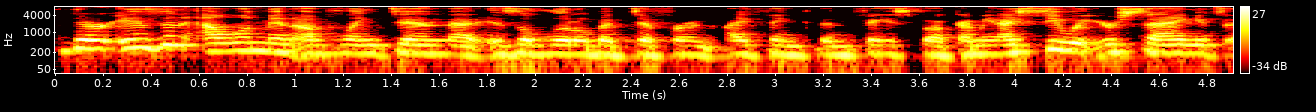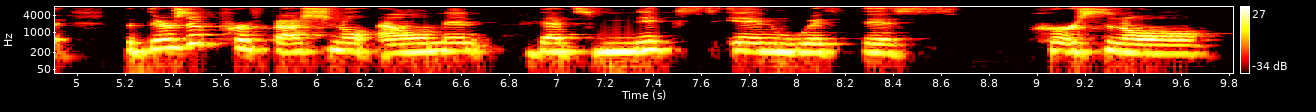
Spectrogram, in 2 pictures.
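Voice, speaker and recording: A woman's voice: medium pitch, a little fast, few pauses. A woman hosts a live-streamed interview from her own setup on a video call. She talks with enthusiasm and keeps affirming her guests as she moves the chat along. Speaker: host.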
